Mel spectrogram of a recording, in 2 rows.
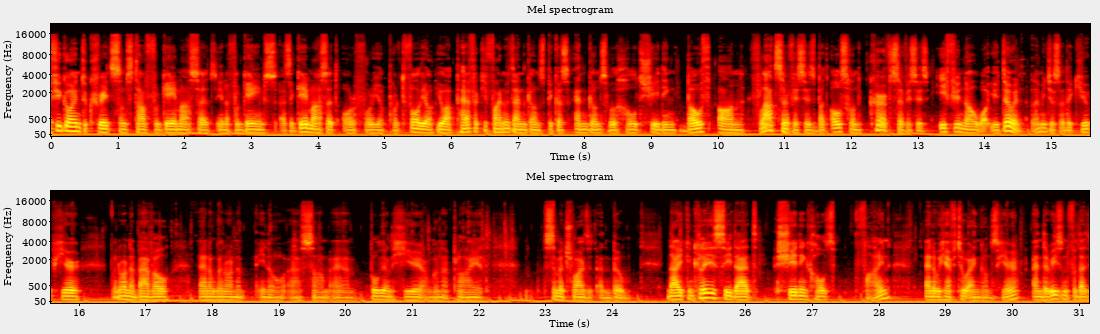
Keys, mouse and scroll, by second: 12.2 click, 12.6 shift+a, 14.4 click, 14.6 shift+a, 15.4-15.7 drag, 15.7-16.1 middle drag, 16.2 q, 16.9 click, 17.4-17.9 shift+drag, 17.9-18.3 shift+middle drag, 18.4-18.8 shift+drag, 19.2 alt+w, 19.9-20.5 drag, 20.9 click, 21.1 q, 21.7 click, 22.0 Tab, 22.3 alt+x, 23.0 middle click, 24.4 Tab, 24.8 q, 25.4 alt+click, 25.8-26.1 alt+middle drag, 26.1 Tab, 26.7 middle click, 28.7 click, 29.2 click, 29.8 middle click, 30.0 Tab, 30.7 shift+middle drag.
